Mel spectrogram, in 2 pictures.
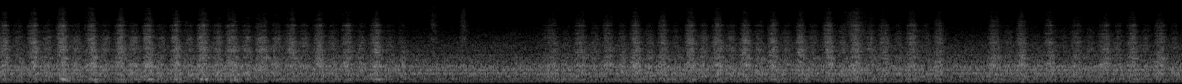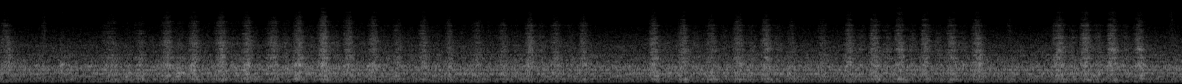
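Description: A hand rasp scraping the wood of a guitar body in steady, repeated strokes, shaping the body around the neck heel.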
